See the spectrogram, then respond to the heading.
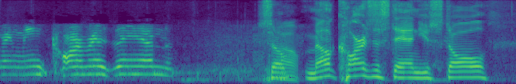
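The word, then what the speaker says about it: Karmazin: Kazakhstan. I know I said it wrong. I mean Karmazan.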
